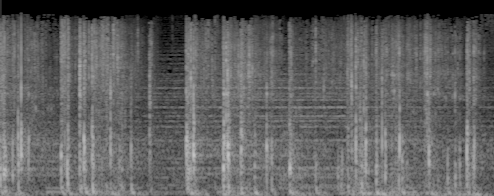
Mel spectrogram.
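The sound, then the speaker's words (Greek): Rapid, irregular clip-clop of galloping horse hooves, sharp percussive thuds tumbling over one another with a rumbling low end, fairly loud and steady for the whole stretch, no voices. “Έκατσεν τζαμέ που του δείξαν, τζαμανιφία οι εσηκώστη χάλουπα χάλουπα και έπιαν τις φτέρες του ποταμού.”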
